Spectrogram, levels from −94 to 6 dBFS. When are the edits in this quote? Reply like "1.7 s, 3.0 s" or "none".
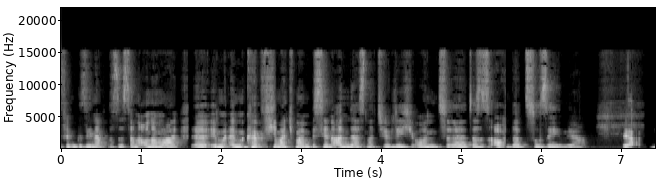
1.6 s, 2.3 s, 2.7 s, 5.5 s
